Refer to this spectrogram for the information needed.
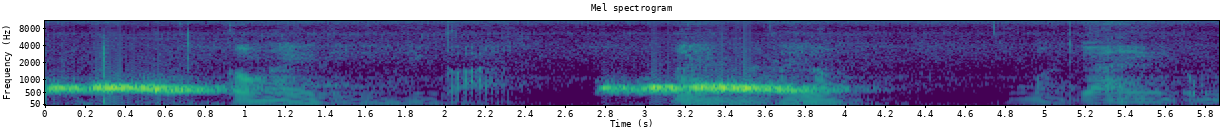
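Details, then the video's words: Decoy spotted dove with a deep 'thunder-bronze' voice, calling day and night; two loud, low coo phrases, each followed by a human voice speaking, another voice closing the clip. "cu gáy giọng sấm đồng, đủ bài bản (gáy, gù suốt ngày đêm)"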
